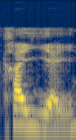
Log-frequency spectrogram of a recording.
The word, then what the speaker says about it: créée: And it's still pronounced créé.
